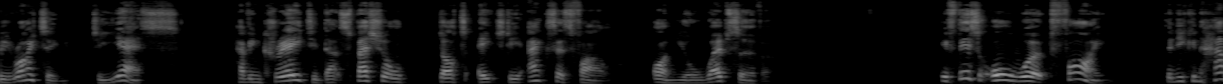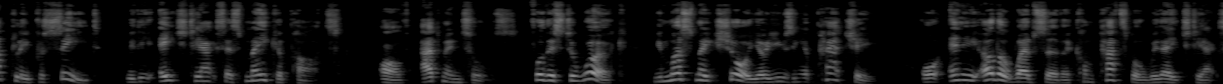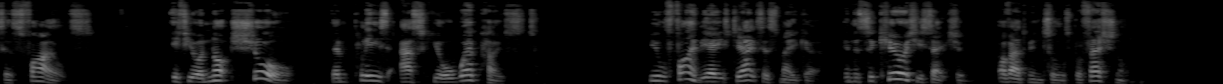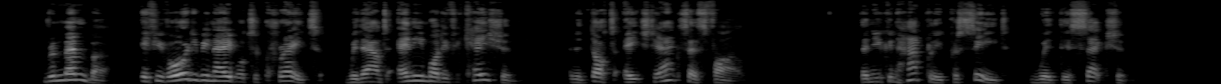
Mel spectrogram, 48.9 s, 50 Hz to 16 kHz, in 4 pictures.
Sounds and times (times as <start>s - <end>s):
Speech: 0.0s - 1.8s, 2.4s - 7.7s, 9.4s - 11.0s, 11.7s - 25.4s, 26.2s - 29.8s, 31.0s - 35.7s, 37.2s - 41.8s, 42.4s - 44.2s, 45.3s - 48.0s.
